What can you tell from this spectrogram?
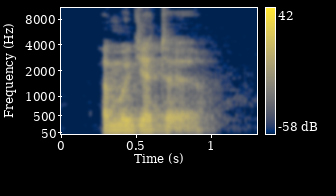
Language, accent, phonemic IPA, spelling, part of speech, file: French, France, /a.mɔ.dja.tœʁ/, amodiateur, noun, LL-Q150 (fra)-amodiateur.wav
- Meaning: lessee (especially of land or a farm)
